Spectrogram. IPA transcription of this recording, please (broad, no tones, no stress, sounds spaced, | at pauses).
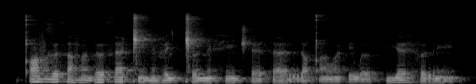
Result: qʼ a v ɣ ə θ a v ã ð ə θ æ ǁ ẽ ð ɛ̃ v ɛ lʲ ǁ ə n ɛ̃ h ẽ t͡ʃʼ ɛ θ æ r ɘ qʼ ɛ̃ lˠ ɛ̃ ʔ e w ə | j ɛ h ə r ẽ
